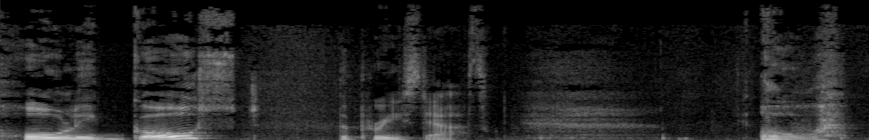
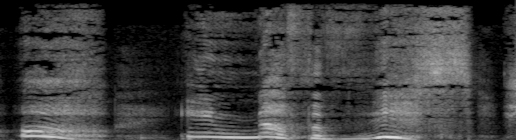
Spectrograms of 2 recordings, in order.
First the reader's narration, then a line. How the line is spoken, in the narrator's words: she cried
